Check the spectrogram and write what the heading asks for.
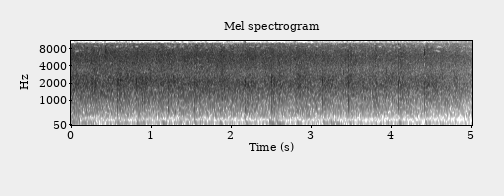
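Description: A crowd applauds steadily and loudly, a dense wash of clapping hands that holds at an even level throughout with no voices breaking through.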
